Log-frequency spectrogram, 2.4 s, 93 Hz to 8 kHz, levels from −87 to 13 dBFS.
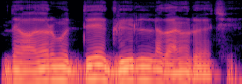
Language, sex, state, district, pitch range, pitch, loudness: Bengali, male, Assam, Hailakandi, 90-115 Hz, 100 Hz, -14 LUFS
